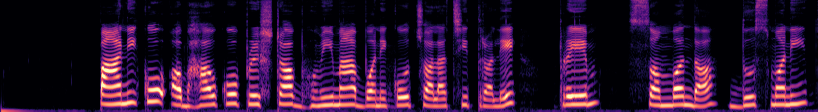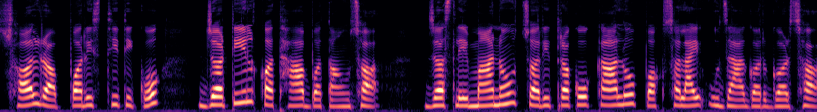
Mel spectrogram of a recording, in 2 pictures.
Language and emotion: Nepali, neutral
